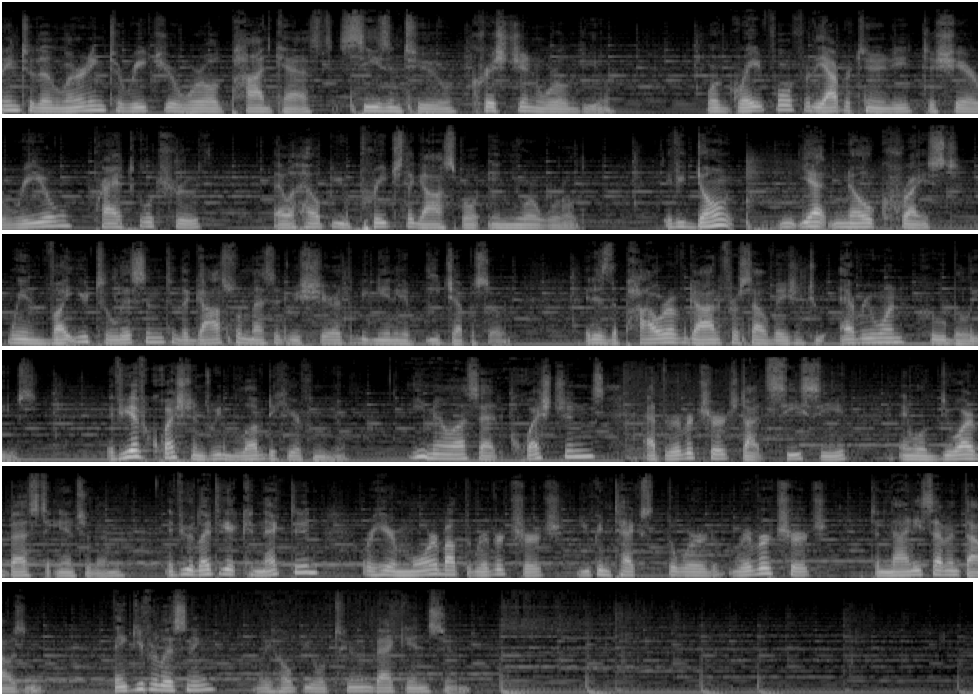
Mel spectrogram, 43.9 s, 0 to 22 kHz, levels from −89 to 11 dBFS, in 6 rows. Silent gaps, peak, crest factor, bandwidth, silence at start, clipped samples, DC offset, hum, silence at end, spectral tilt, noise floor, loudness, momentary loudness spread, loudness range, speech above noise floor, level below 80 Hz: none; -6 dBFS; 24 dB; 16 kHz; 0 s; under 0.1%; under 0.1%; none; 0 s; -6 dB/octave; -55 dBFS; -29 LUFS; 16 LU; 4 LU; 26 dB; -52 dBFS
